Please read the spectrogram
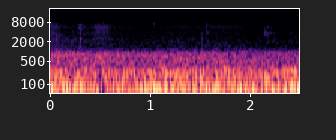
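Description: Corgi puppy faintly chewing and gnawing a raw chicken leg, with a couple of small wet clicks about a quarter second in.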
